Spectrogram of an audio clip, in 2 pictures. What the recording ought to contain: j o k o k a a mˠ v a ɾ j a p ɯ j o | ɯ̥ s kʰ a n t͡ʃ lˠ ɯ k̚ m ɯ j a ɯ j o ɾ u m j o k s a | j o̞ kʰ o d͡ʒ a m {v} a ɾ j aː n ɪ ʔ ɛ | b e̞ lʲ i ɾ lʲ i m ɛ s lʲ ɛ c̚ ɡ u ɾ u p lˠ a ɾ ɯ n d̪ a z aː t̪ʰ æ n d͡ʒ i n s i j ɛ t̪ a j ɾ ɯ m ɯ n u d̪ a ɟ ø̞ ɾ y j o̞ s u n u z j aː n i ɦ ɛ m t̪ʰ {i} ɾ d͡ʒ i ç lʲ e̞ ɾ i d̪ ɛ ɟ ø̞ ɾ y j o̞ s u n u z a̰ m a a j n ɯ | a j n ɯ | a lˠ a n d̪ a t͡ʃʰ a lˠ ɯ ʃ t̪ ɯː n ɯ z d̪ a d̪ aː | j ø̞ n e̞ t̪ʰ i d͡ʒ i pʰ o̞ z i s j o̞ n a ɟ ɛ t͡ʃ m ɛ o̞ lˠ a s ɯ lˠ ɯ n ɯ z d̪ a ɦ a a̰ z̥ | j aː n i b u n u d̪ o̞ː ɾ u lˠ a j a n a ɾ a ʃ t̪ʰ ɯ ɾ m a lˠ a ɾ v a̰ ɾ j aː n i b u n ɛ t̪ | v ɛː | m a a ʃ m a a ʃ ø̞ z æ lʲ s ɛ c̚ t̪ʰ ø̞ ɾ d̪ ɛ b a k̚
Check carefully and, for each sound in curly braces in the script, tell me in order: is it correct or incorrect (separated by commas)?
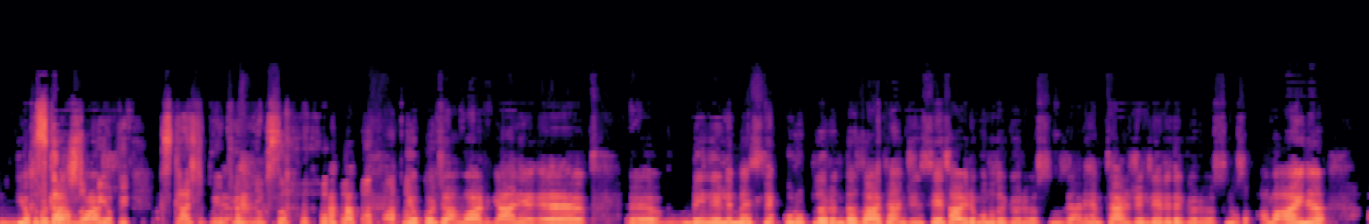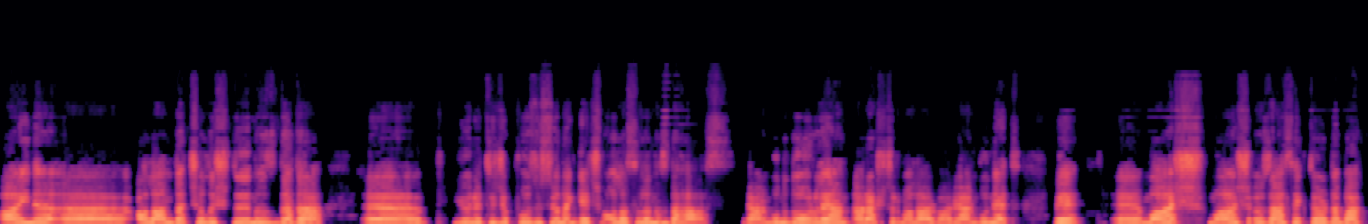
correct, incorrect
